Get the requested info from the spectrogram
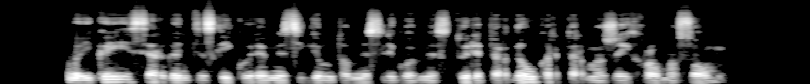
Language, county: Lithuanian, Vilnius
